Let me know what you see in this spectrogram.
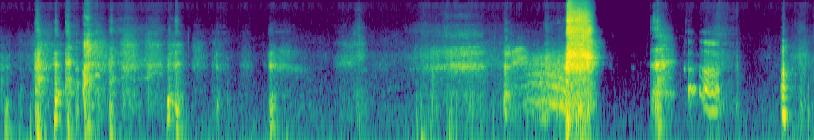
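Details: Sneeze deliberately induced by rolled-up toilet paper put up the nose: sniffs and a rising in-breath build to one loud, explosive sneeze, followed by short breathy noises.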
